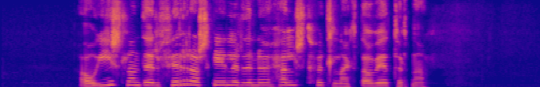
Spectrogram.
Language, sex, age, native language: Icelandic, female, 30-39, Icelandic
